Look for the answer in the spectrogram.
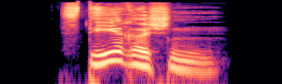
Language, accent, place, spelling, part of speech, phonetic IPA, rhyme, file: German, Germany, Berlin, sterischen, adjective, [ˈsteːʁɪʃn̩], -eːʁɪʃn̩, De-sterischen.ogg
- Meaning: inflection of sterisch: 1. strong genitive masculine/neuter singular 2. weak/mixed genitive/dative all-gender singular 3. strong/weak/mixed accusative masculine singular 4. strong dative plural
